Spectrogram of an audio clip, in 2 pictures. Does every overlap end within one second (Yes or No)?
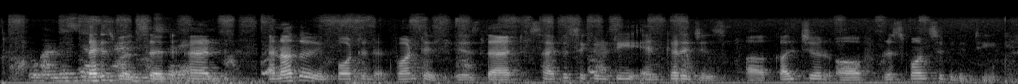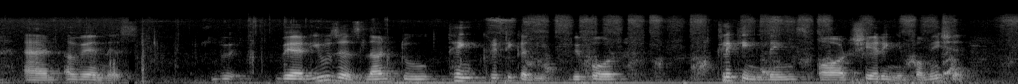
No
